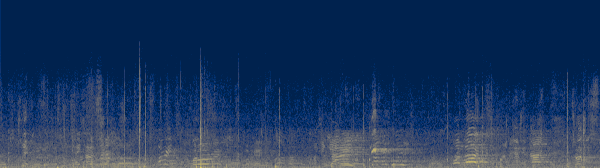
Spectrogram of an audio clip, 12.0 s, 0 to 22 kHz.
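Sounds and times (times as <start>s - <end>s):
football kicked sharply: 3.9s - 4.3s
distant shouts of players: 6.6s - 11.0s.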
